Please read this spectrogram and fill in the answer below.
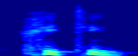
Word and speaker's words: Hattin: red and you see where the horns of hitin are it's called it's spelt hatin for some odd reason but it's actually pronounced chitin i talked about the crusaders at sipori and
